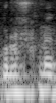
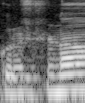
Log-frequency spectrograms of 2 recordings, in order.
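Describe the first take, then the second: First: The final vowel is short. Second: The final vowel is drawn out very long. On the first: "कृष्ण के नाम में जो अ आया वो ह्रस्व हुआ" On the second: "जिसको हमने बहुत लंबा खींचा है वह जो अ है वह प्लुत अ है"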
